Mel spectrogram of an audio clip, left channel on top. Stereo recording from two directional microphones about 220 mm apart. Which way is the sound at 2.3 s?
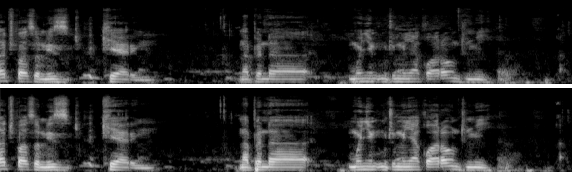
45° right (ahead or behind).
